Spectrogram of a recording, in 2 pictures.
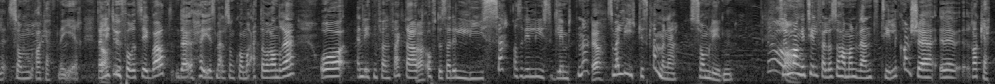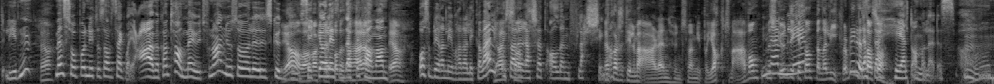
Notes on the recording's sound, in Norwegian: Live julespesial fra Acast sitt studio i "Jul i Vinterland" midt i Spikersuppa i Oslo.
